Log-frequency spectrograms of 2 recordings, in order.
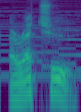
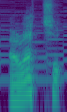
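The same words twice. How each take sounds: Both takes have the same delivery.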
